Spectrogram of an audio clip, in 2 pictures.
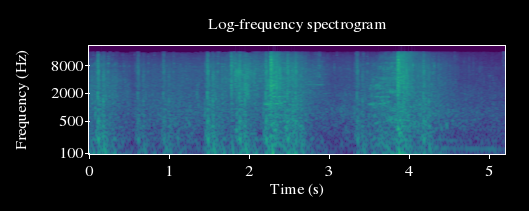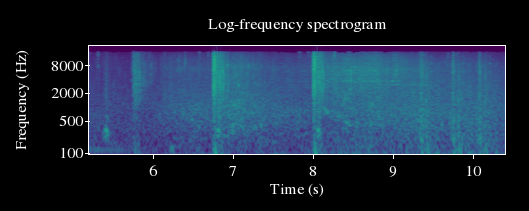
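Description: A large creature splashes through shallow water.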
